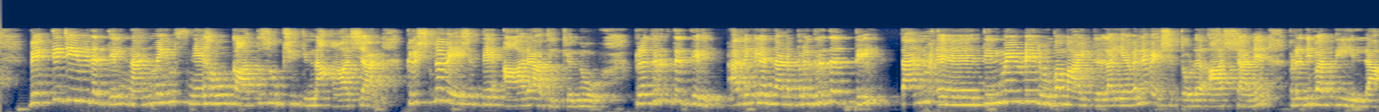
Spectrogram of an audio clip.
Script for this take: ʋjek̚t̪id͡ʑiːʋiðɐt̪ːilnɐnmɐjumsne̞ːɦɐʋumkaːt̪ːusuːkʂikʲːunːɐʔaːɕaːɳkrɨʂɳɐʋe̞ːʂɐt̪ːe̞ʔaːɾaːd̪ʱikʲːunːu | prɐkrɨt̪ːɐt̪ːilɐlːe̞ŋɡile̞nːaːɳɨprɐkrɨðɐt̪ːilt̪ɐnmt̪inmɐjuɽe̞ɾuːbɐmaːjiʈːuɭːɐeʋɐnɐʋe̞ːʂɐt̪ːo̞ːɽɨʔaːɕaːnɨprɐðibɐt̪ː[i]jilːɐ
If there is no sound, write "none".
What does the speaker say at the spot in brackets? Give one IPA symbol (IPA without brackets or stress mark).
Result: i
